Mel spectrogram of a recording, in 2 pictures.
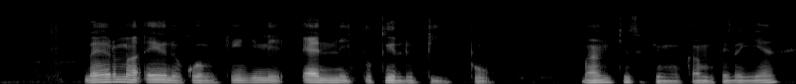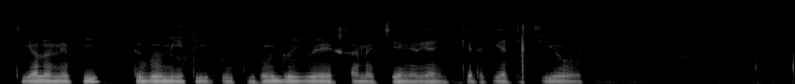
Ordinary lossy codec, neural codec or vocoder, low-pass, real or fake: none; codec, 24 kHz, 1.2 kbps, DualCodec; 9.9 kHz; fake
